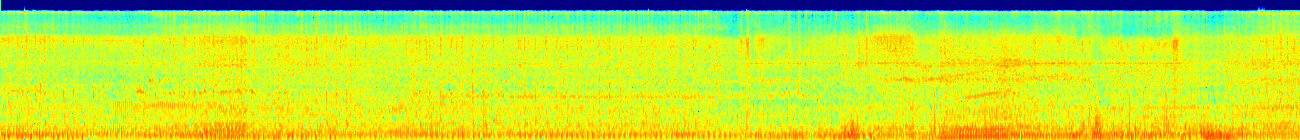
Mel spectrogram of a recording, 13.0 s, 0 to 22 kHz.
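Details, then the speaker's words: Honda XRM110 small single before overhaul, recorded near the engine in second gear: it runs steady with a rough, helicopter-like mechanical gear noise over the exhaust; a chipped or broken second-gear tooth is suspected. "Kung naririnig niyo kanina yung pinatakbo natin yung motor so pag-shift natin sa second gear maingay"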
